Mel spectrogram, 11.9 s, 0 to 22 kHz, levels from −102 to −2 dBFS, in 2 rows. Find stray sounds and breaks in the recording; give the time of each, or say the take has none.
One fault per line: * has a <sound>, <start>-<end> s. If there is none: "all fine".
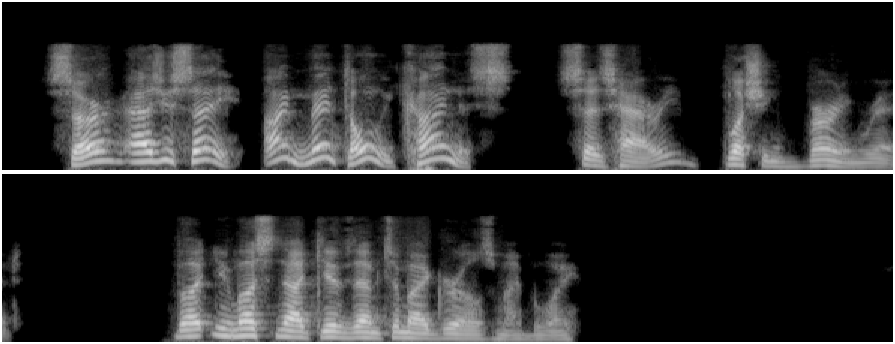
all fine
